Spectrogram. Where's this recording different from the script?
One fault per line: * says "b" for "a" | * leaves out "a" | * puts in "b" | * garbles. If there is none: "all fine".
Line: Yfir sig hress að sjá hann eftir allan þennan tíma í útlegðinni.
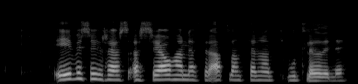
* leaves out "tíma"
